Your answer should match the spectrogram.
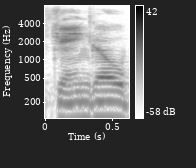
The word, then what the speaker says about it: Django: a bar and says, "My name is Django, but the uh D the D is silent."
